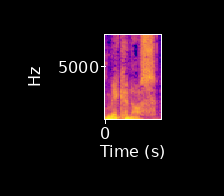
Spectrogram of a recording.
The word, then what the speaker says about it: Mykonos: Well, I've got a really nice song by Fleet Foxes called Mykonos.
